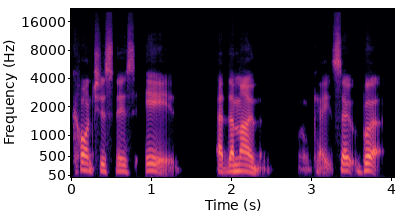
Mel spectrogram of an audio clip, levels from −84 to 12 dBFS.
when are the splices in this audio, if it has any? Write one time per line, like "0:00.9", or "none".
none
